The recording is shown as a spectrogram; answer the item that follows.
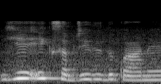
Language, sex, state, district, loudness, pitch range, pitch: Punjabi, female, Karnataka, Bangalore, -15 LUFS, 210-275 Hz, 230 Hz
